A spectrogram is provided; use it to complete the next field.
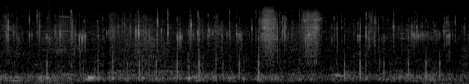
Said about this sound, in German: Ich selbst esse kleine Tiere wie Schnecken oder Insekten. Manchmal schmatze ich ganz schön laut.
